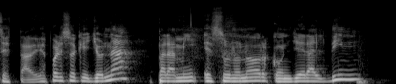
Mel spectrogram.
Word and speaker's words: Iona: Porque yo diría Jona, pero es Joná.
